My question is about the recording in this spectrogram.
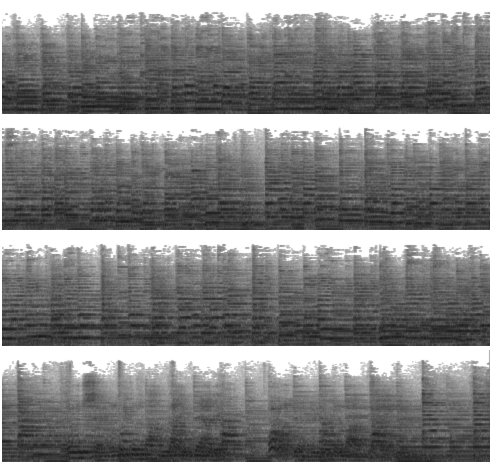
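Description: Small live acoustic band playing an upbeat country Christmas song on acoustic guitars and other plucked strings.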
